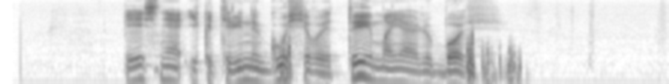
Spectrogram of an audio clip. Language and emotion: Russian, positive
